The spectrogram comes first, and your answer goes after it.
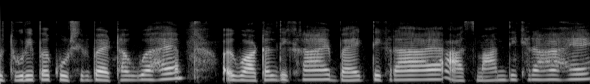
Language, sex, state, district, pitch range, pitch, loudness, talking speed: Hindi, female, Goa, North and South Goa, 200-220 Hz, 210 Hz, -20 LUFS, 215 wpm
